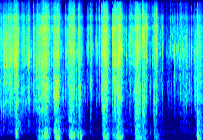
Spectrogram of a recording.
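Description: Yellow rubber-gloved fingers peel and tear open the flap of an Amazon Prime plastic padded mailer bag, crinkling the plastic film. Repeated bright, crackly bursts of crinkling and ripping come in quick succession, with a low, dull rumble underneath each handling.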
